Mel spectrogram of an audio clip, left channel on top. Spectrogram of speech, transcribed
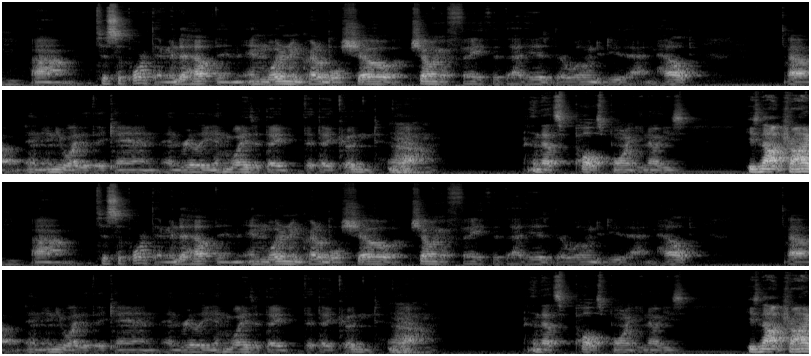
to support them and to help them. And what an incredible showing of faith that is, that they're willing to do that and help in any way that they can, and really in ways that they couldn't. And that's Paul's point. He's not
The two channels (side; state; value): right; quieter; 4.0 dB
